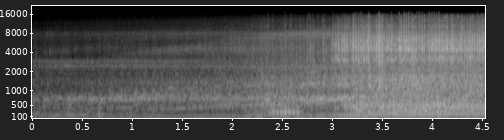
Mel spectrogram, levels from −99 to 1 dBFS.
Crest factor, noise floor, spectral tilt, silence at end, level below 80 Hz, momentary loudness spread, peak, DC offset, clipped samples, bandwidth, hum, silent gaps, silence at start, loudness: 22 dB; -50 dBFS; -0.5 dB/octave; 0 s; -60 dBFS; 24 LU; -8 dBFS; under 0.1%; under 0.1%; 17 kHz; none; none; 0.1 s; -24 LUFS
